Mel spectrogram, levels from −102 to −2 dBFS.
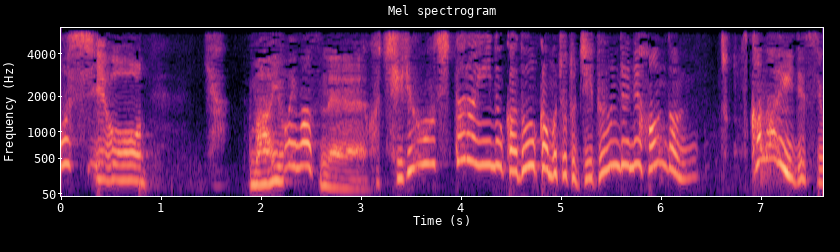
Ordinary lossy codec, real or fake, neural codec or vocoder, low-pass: none; real; none; 5.4 kHz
